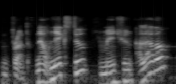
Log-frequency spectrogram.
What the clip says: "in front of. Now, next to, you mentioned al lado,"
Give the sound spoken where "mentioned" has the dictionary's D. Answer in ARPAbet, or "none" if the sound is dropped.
none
